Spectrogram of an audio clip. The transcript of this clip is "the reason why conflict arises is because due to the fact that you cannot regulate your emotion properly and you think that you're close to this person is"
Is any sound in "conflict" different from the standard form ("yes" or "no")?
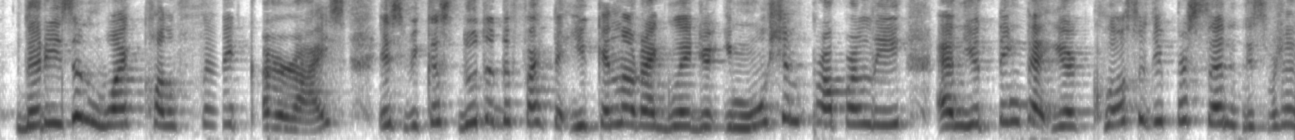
yes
